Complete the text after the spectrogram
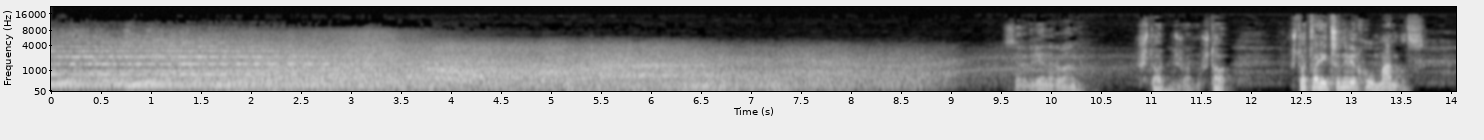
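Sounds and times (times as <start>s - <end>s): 
hurricane wind: 1.1s - 9.1s
speech: 9.6s - 13.8s.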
